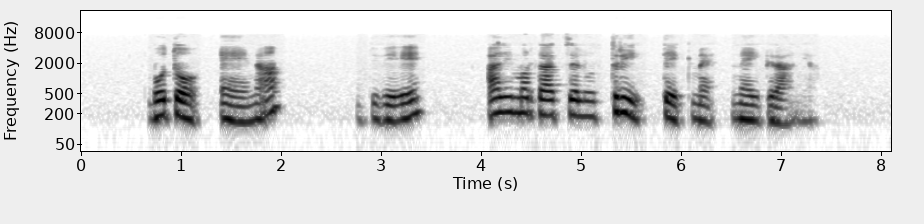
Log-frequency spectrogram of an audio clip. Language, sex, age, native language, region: Slovenian, female, 50-59, Slovenian, Gorica region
